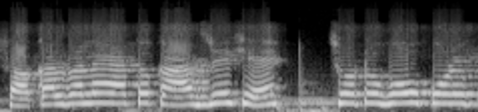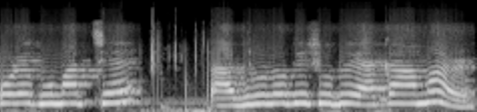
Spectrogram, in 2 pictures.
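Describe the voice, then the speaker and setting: A woman's voice: extremely high pitch, fairly even intonation, normal speed. A woman voicing a crafty, nagging elder daughter-in-law in a fairy-tale cartoon. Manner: nagging, assertive. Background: background music.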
